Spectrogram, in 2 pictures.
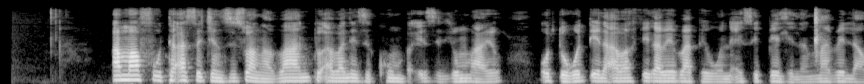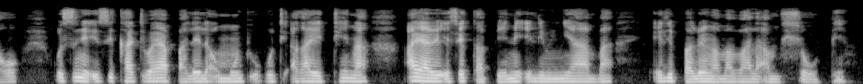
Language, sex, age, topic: North Ndebele, male, 25-35, health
